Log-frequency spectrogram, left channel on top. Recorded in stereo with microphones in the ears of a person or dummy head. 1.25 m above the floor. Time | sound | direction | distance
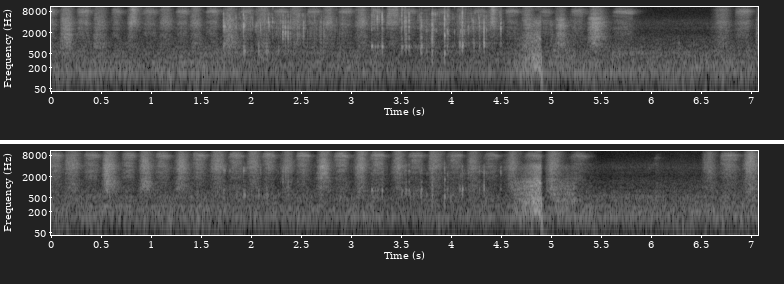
1.7 | crushing | 60° left (ahead or behind) | ?
4.6 | a whoosh | 30° right (ahead or behind) | ?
